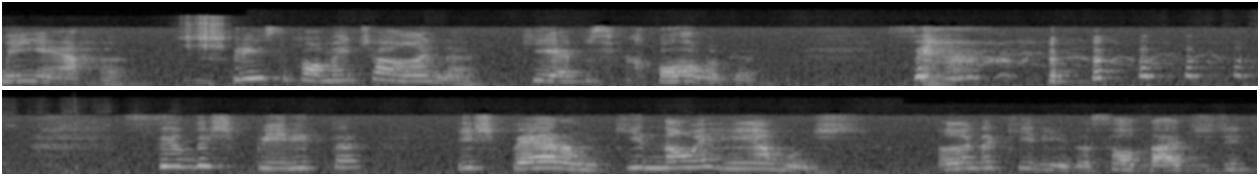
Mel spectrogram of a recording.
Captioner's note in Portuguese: risadas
